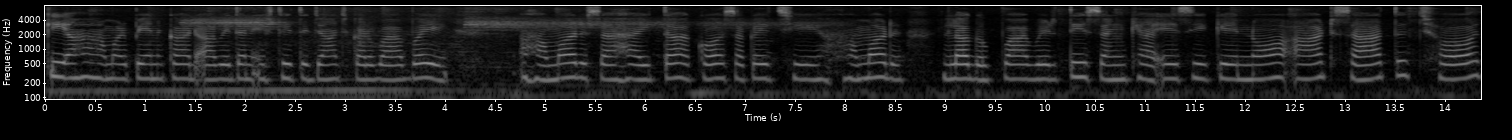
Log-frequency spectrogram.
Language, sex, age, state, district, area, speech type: Maithili, female, 18-30, Bihar, Madhubani, rural, read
